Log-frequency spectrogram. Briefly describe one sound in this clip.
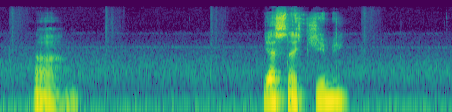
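A young man speaks briefly into a microphone, with animation.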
